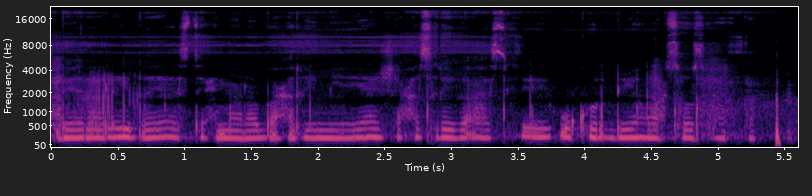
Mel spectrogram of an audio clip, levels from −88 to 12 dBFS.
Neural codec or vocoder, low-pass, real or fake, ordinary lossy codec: vocoder, 44.1 kHz, 128 mel bands every 512 samples, BigVGAN v2; none; fake; none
